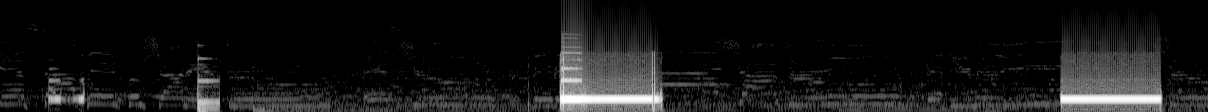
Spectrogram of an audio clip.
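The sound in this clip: Telephone tones after dialing a number to reach a debt collector: a few short beeps, then two steady ringback tones of about a second each, separated by a long silence.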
